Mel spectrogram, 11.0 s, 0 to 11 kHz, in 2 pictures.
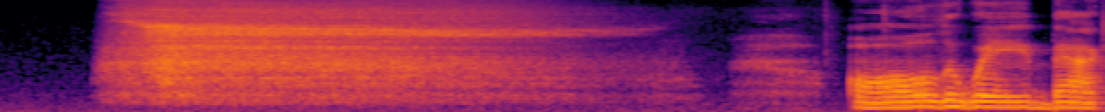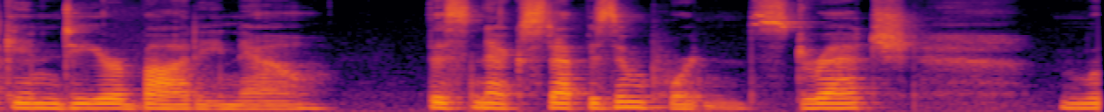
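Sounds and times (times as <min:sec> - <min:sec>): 
big breath drawn in and blown out: 0:00.5 - 0:04.2
speech: 0:04.3 - 0:11.0.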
